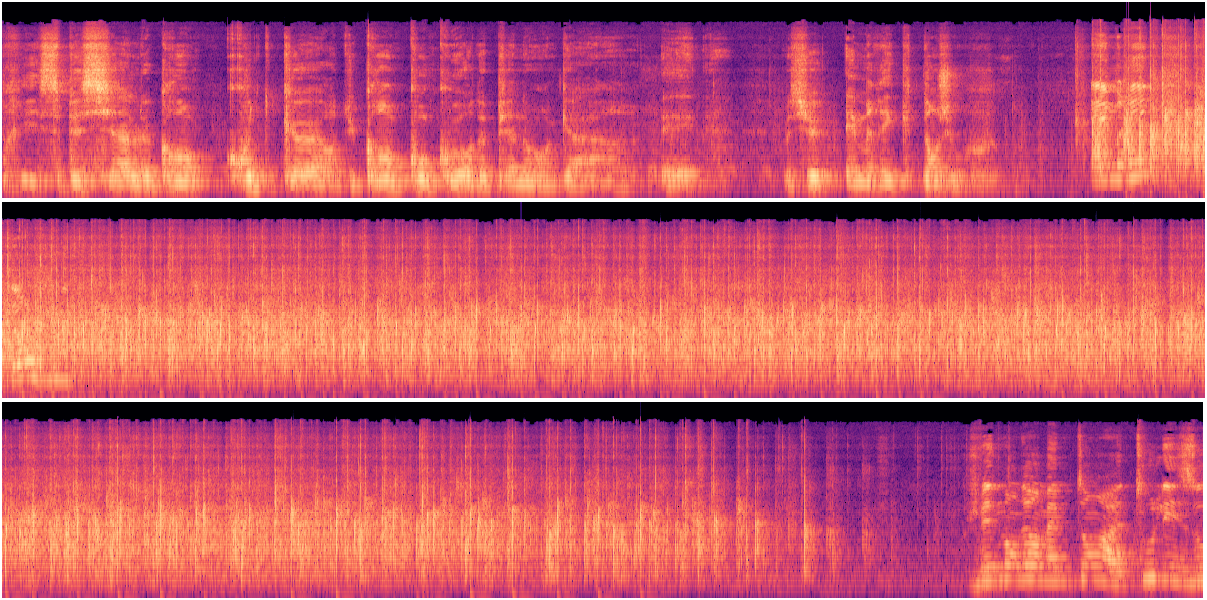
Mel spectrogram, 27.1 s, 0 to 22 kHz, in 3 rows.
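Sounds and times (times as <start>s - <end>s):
audience applauding: 8.1s - 24.9s.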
